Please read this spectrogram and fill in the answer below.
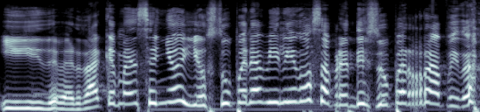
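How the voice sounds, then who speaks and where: This woman races along very fast with very wide pitch swings while noticeable background noise carries on. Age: 30s. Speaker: missionary leader. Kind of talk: testimony.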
